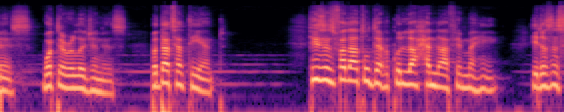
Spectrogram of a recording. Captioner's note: Arabic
